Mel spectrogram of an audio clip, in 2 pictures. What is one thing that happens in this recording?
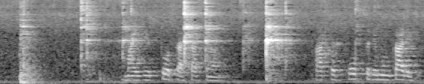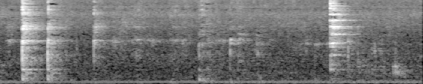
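A spoon clinks against a bowl while stirring.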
